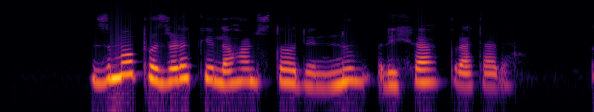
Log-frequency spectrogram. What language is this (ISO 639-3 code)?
pus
